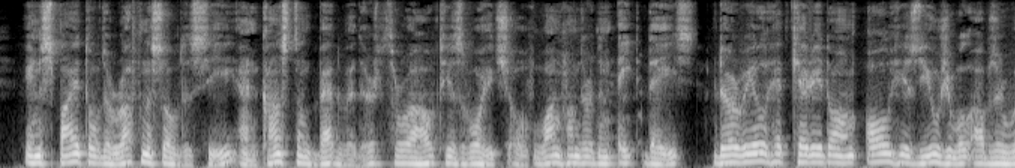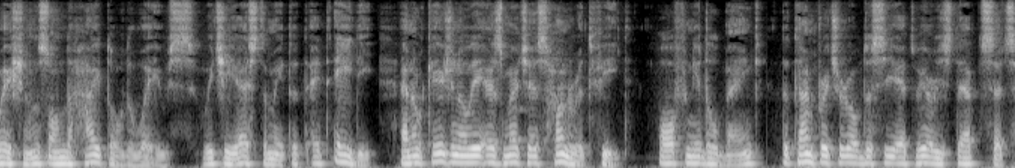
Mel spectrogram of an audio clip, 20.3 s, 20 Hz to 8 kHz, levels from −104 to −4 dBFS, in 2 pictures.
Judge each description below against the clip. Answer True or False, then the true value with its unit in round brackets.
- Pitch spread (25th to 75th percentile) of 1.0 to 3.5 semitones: True (3.2 semitones)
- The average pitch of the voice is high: False (110 Hz)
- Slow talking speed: False (165 wpm)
